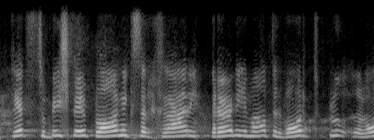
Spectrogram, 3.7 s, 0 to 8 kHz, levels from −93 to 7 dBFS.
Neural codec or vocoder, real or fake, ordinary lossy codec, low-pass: codec, 16 kHz, 2 kbps, FreqCodec, smaller model; fake; Opus, 64 kbps; 7.2 kHz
